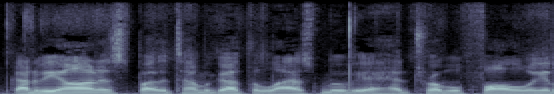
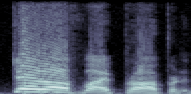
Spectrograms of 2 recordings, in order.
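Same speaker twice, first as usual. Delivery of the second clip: put-on loud high crotchety old man shouting; cranky old man yell; 9 semitones higher, 15 dB louder than usual. Bird as old man yelling at neighbors to get off. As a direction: bark it like a grumpy old man off his lawn. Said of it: "birds are old men".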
